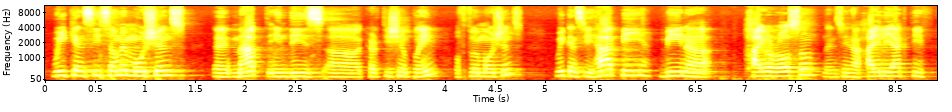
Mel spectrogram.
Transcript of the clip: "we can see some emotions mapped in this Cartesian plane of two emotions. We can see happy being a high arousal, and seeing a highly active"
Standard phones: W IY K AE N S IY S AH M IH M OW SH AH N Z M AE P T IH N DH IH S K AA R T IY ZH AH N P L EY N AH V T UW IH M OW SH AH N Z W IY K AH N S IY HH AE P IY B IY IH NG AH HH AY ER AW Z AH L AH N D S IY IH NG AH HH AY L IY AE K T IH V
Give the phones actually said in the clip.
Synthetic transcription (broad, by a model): W IY K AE N S IY S AH M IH M OW SH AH N S M AE P T IH N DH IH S K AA R T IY SH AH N P L EY N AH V T UW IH M OW SH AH N S W IY K AH N S IY HH AE P IY B IY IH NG AH HH AY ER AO S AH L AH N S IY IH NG AH HH AY L IY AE K T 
